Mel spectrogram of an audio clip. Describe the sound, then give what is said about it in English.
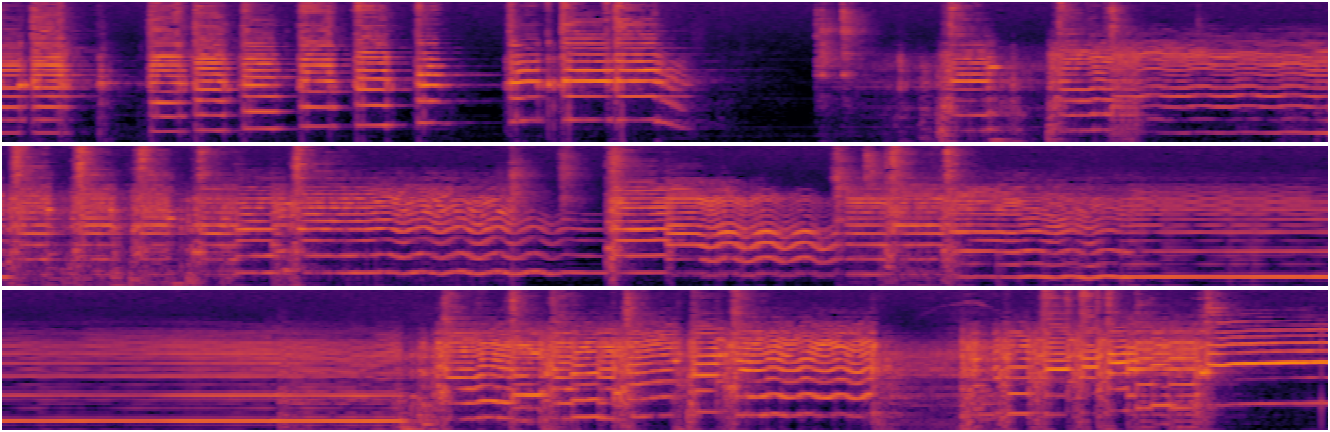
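A clean electric guitar played through a slapback delay pedal plays picked notes and sustained chords, each note followed by a quick slapback echo that gives a roomy, doubled feel; loud, with no talking. “So you can get a really slow delay, like a slapback. That's like a room.”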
